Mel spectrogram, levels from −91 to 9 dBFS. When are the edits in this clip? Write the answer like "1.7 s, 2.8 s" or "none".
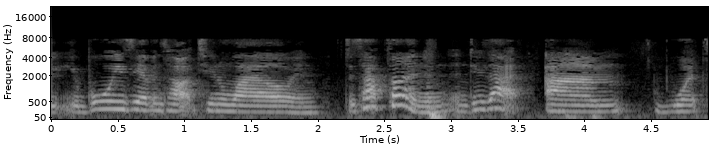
2.1 s, 3.6 s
